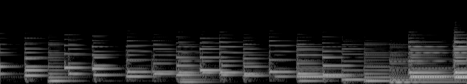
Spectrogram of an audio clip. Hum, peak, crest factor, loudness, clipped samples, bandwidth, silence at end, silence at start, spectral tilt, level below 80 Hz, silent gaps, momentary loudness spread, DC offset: none; -14 dBFS; 16 dB; -32 LUFS; under 0.1%; 7.6 kHz; 0 s; 0 s; -8 dB/octave; -70 dBFS; none; 6 LU; under 0.1%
